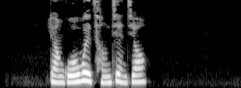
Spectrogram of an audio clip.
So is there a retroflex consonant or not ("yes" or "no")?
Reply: no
